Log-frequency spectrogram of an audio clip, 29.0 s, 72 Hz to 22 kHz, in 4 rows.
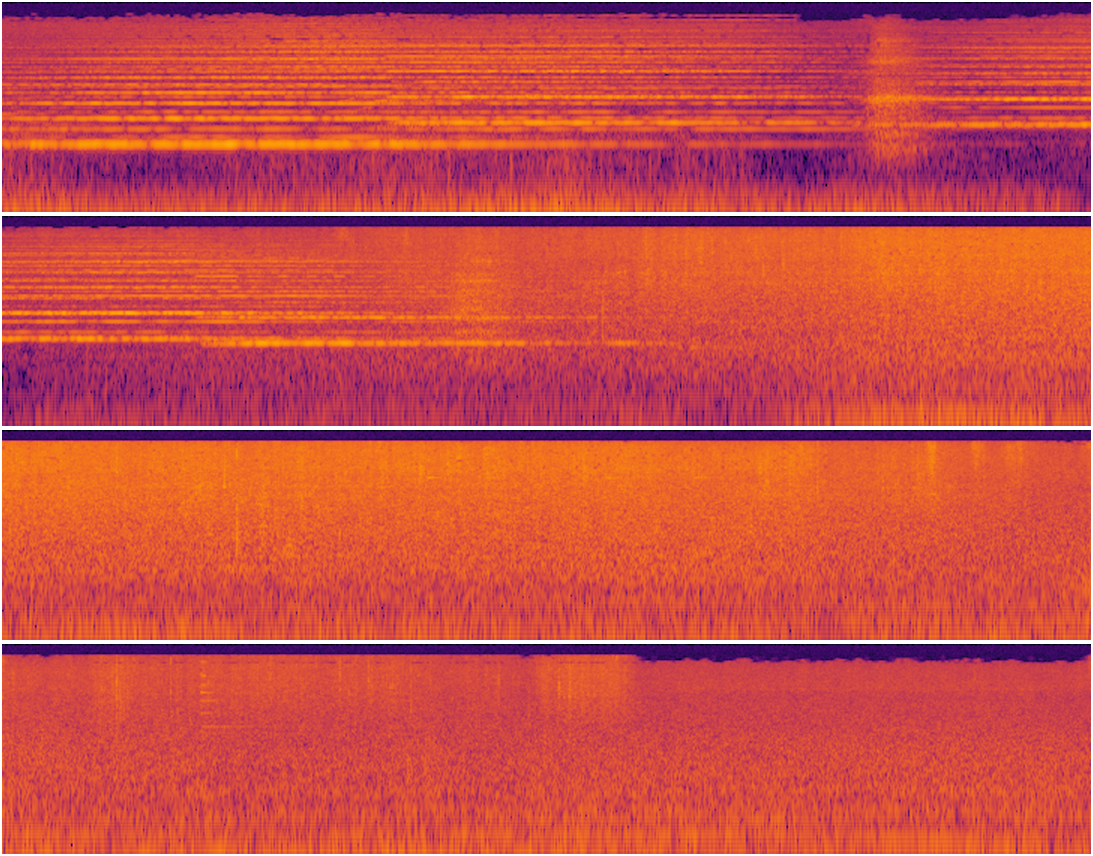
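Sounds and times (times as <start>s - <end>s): music: 0.0s - 12.4s
steady hiss of noise: 5.8s - 29.0s.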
